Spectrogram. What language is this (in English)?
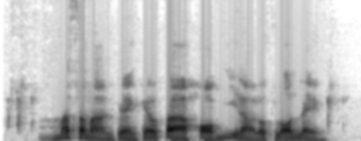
Thai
